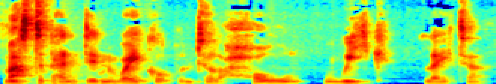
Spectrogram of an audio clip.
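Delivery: ordinary delivery, nothing marked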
